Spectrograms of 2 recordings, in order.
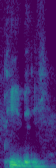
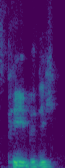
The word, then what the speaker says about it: Peabody: Yeah, it's pronounced Peaveody.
